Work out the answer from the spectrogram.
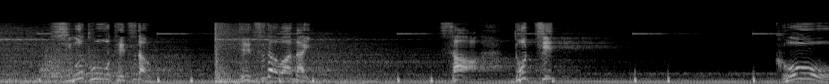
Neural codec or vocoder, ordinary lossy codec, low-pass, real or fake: none; none; 7.2 kHz; real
